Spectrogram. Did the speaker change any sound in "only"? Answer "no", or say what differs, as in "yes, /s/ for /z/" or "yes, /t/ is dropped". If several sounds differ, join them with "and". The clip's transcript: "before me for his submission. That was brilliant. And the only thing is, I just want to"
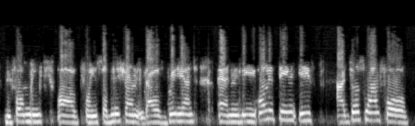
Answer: no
